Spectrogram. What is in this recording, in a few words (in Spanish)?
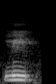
"lip", Silabas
